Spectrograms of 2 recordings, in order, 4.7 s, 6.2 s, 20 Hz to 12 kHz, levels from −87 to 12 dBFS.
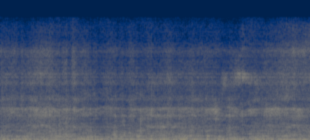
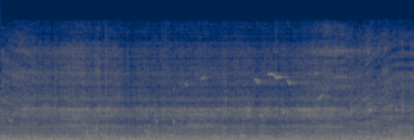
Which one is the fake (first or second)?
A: first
